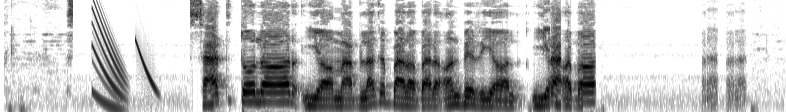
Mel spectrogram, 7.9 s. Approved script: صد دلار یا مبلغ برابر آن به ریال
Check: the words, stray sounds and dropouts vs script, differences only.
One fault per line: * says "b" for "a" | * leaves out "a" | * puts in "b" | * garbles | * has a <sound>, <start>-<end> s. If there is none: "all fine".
* has a chirp, 0.9-1.6 s
* garbles
* has a laugh, 7.0-7.5 s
